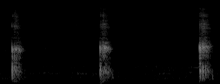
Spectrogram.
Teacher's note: Hago el ejercicio de tocarme la garganta, k, no vibra.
